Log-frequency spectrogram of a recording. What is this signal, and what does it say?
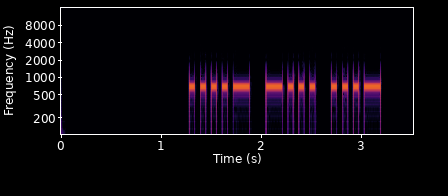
Morse code, heard as a keyed tone, about 22 wpm, 700 Hz. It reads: 4BV
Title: Three Challenging Letter-Number Combinations 22wpm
